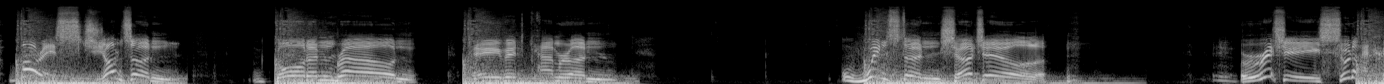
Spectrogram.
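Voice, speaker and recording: A raspy, put-on character voice carries a dramatic tone at a very slow pace with long, frequent pauses. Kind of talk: announcer. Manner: hyped, dramatic.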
